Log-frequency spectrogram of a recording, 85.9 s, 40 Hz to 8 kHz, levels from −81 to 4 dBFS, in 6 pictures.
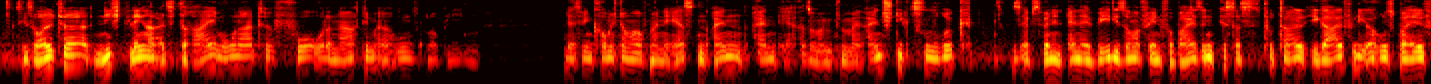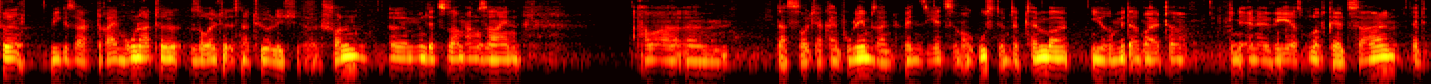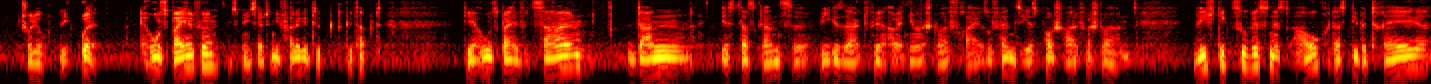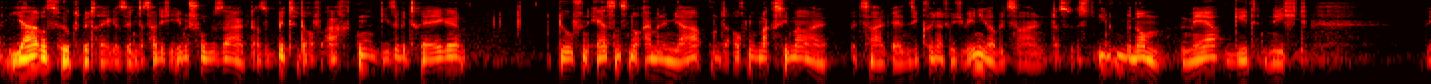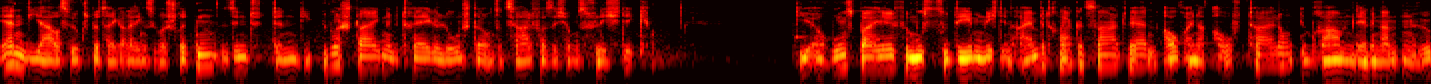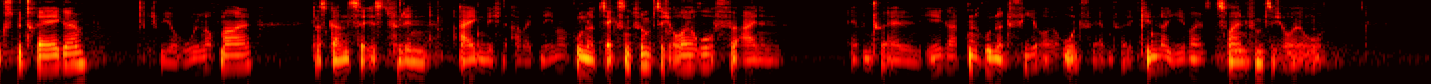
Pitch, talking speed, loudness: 110 Hz, 145 wpm, -31 LUFS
